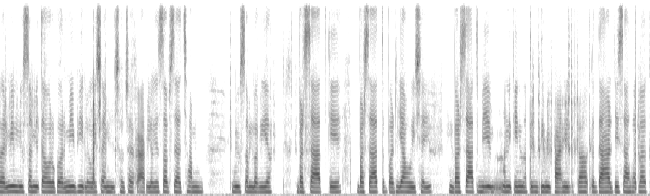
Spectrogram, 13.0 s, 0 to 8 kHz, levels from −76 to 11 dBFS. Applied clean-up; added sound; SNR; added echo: neural diffusion model UNIVERSE++.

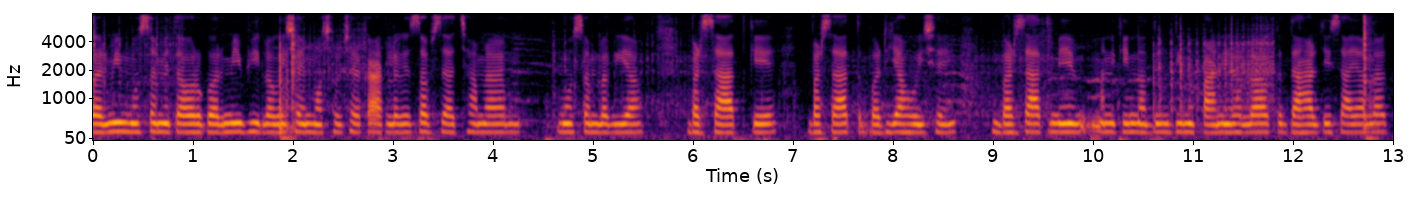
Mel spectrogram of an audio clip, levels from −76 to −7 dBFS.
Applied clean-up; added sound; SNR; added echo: none; Coin (dropping); 14 dB; none.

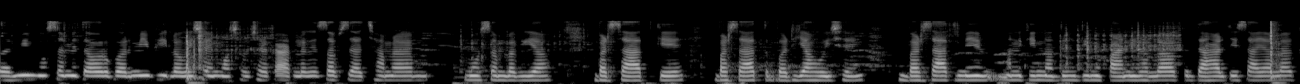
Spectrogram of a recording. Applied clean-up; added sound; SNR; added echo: classical method Wiener filter.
